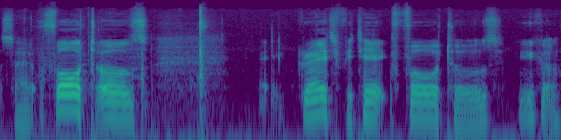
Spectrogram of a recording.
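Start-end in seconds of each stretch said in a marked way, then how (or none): 0.3-1.0 loud, put-on northern British accent. Speaker repeats a pun for the listener, in a northern British accent. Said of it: "it's better if you say it with a um a northern British accent".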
